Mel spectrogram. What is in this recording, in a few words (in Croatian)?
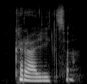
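"kraljica", Croatian; Mrežnik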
